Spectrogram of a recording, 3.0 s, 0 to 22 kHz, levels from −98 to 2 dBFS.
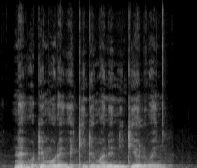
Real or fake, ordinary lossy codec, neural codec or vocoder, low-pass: real; none; none; none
